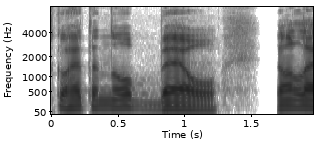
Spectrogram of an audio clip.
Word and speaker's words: Nobel: mas a pronúncia correta Nobel Então ela é uma oxítona aqui não acentuado Nobel também não acentuado porque ela é uma oxítona terminada em L só as paroxítonas terminadas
